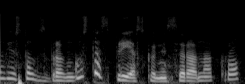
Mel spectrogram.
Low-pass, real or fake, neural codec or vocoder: 9.9 kHz; fake; vocoder, 22.05 kHz, 80 mel bands, WaveNeXt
